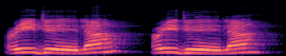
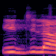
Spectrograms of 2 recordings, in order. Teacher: عج میں آواز کو ہلائیں گے کیونکہ جیم جو ہے یہ حروف قلقلہ میں سے ہے۔ جب حروف قلقلہ ساکن ہوتے ہیں تو یہ آواز میں لہراؤ پیدا کرتے ہیں، یعنی کہ آواز کو ہلا کے نکالا جاتا ہے، جنبش دے کے نکالا جاتا ہے۔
